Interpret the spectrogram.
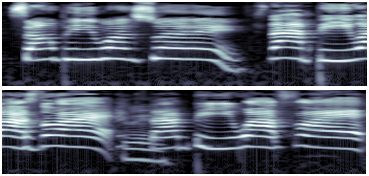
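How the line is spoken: Loud group cheering. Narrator (Chinese): 同学们就大喊

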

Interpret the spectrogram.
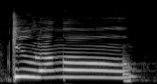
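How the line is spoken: Agonized scream. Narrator (Chinese): 罗伊尔惨叫

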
